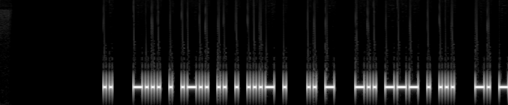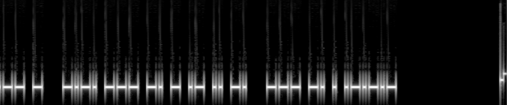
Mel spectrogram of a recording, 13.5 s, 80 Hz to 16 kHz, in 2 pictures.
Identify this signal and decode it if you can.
Morse code, heard as a keyed tone, about 30 wpm, 700 Hz. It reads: I BELIEVE IT DOES NOT CONTAIN ONE.
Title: Sentences from Top 1000 Words - Review Part 2 - 30wpm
